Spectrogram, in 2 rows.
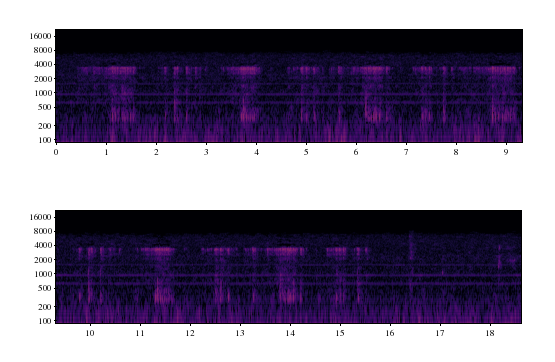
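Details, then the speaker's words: Rough, creaking rasps with each breath, louder on breathing in, heard over the lower chest wall below T4, a sign of pleural inflammation as in pleuritis: a pleural friction rub. "lo vamos a encontrar en la pared del tórax principalmente en niveles bajo t4 porque en las partes inferiores es donde más contacto y fricción podrían tener las pleuras es un signo de inflamación pleural y por lo tanto lo encontraremos en la pleuritis"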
